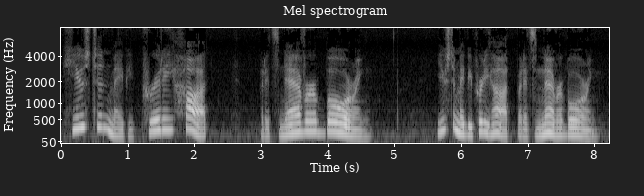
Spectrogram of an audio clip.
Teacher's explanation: The stressed words are Houston, pretty, hot, never, and boring.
